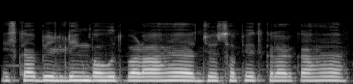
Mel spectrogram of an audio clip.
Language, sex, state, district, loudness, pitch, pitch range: Hindi, male, Jharkhand, Deoghar, -14 LUFS, 180 Hz, 175-180 Hz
